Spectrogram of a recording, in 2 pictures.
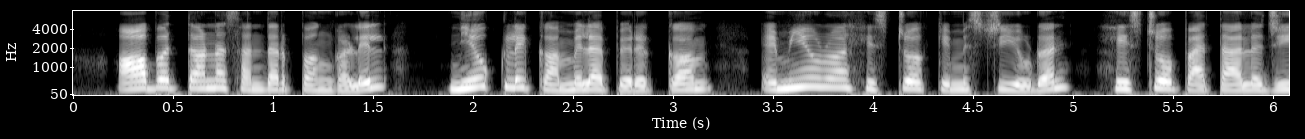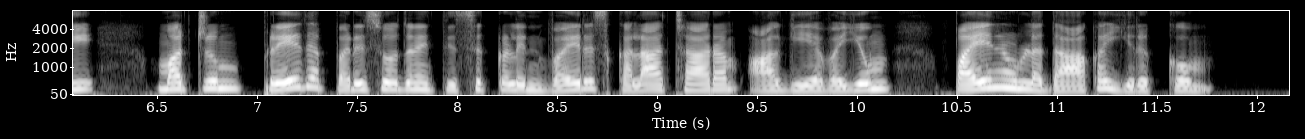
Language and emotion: Tamil, neutral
